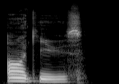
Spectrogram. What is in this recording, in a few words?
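"argues", British English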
